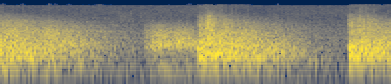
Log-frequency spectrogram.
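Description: Gunshots ring out, two or three sharp, loud cracks spaced unevenly about a second apart, each trailing into a brief echoing decay, with no voices present.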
